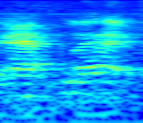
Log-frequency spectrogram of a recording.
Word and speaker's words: Affleck: yourselves so well, including the young person who said Affleck. But my name is not spelled like the duck, it's spelled like my cousin, the actor, Ben Affleck.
